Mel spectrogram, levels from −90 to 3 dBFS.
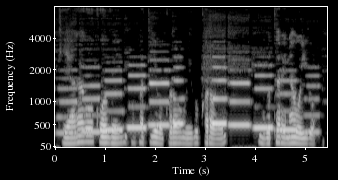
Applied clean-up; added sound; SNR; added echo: classical method Wiener filter.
